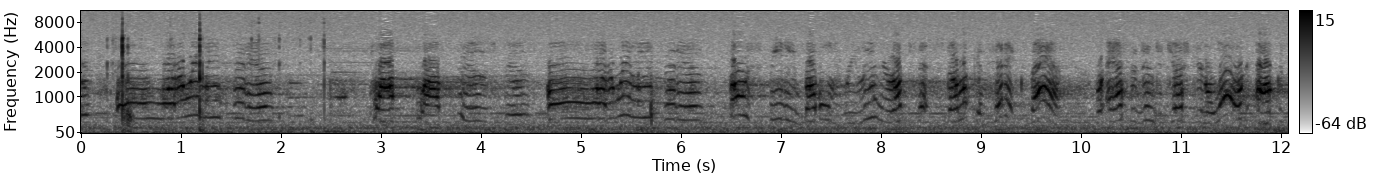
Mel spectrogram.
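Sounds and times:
person singing a jingle: 0.0s - 2.0s, 2.6s - 12.0s
background music: 0.0s - 12.0s.

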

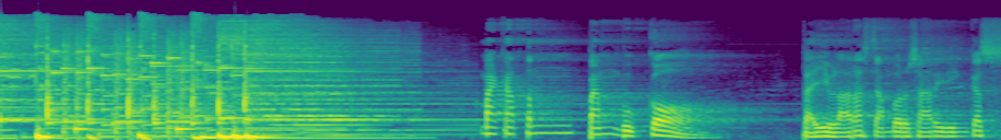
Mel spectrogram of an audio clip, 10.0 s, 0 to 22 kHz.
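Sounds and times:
man chant-like announcing: 4.8s - 7.3s.

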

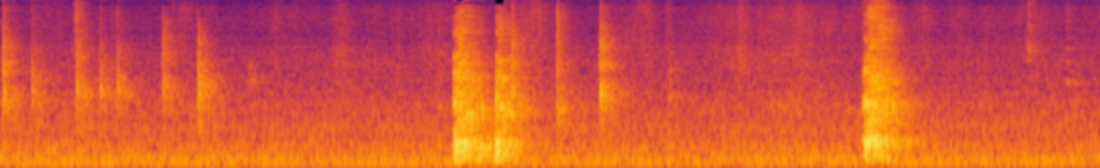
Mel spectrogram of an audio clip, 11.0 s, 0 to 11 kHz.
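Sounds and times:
faint steady hum: 0.0s - 11.0s
person coughing: 4.5s - 5.4s, 8.6s - 9.2s.

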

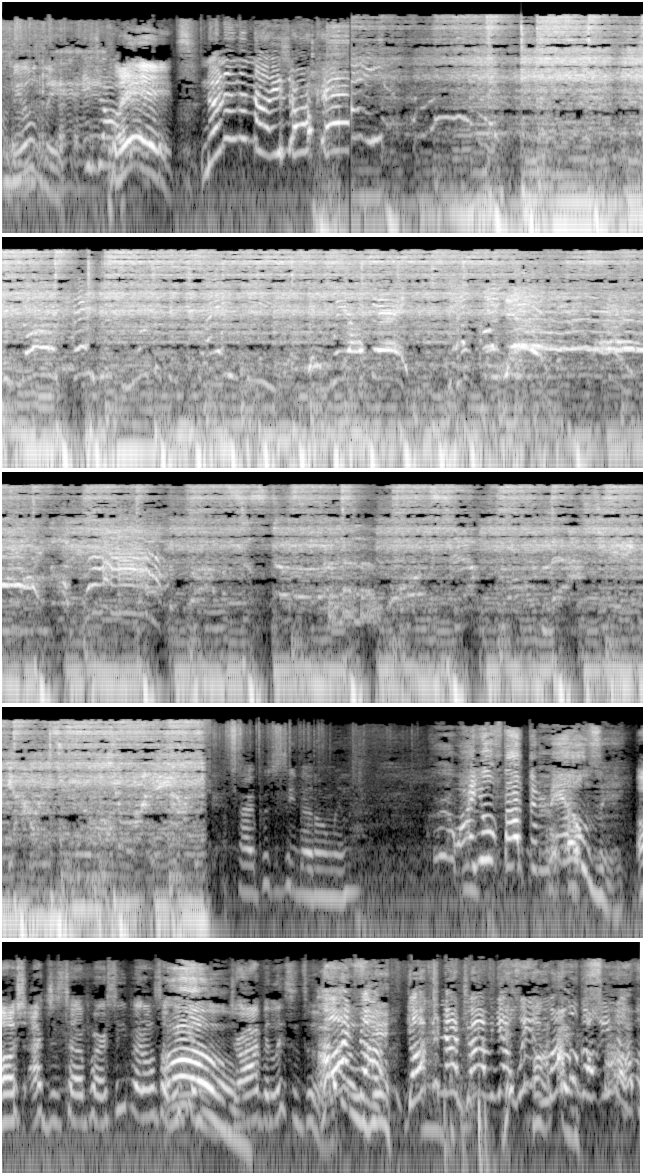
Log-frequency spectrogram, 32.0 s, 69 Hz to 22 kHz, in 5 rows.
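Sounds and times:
loud rock music with vocals: 4.0s - 21.3s.

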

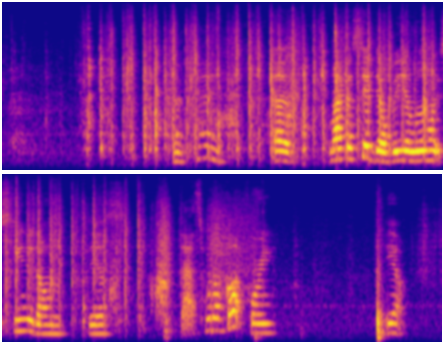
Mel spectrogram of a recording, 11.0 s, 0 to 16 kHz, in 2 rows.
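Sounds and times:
cards being shuffled: 0.9s - 8.4s.

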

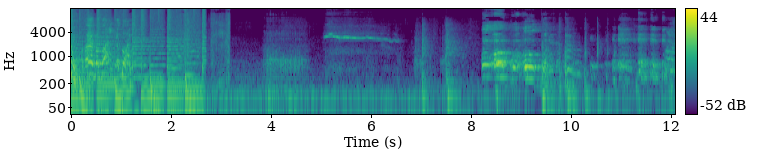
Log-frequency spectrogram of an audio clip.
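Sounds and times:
soft snore: 3.8s - 4.8s
high whistle on out-breath: 5.0s - 6.7s.

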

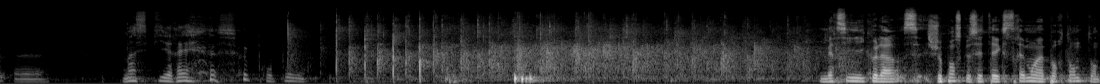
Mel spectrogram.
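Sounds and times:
audience applauding: 2.9s - 9.2s.

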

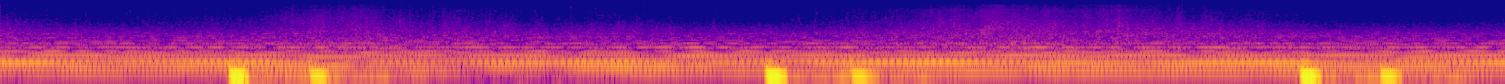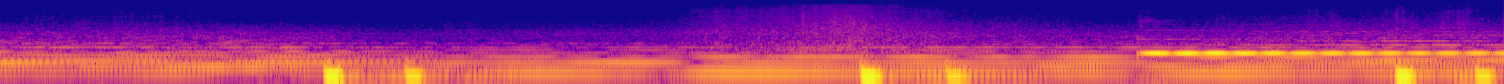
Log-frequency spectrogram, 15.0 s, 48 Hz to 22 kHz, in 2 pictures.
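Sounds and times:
heartbeat-like double thump: 1.2s - 1.7s, 3.8s - 4.4s, 9.2s - 9.8s, 14.5s - 15.0s
singing bowl tones: 13.2s - 15.0s.

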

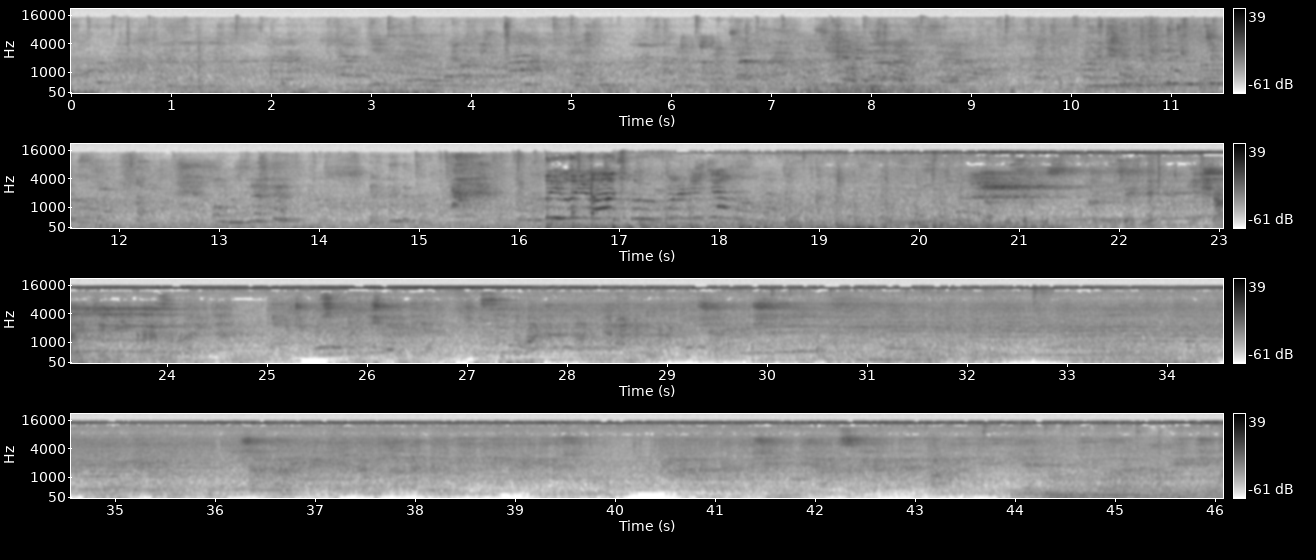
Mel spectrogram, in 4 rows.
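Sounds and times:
steady low rumble: 44.0s - 46.0s.

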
